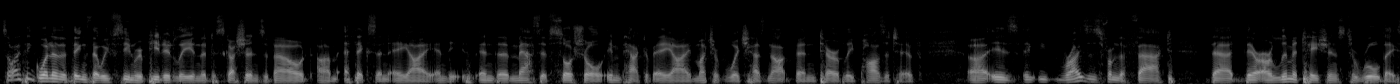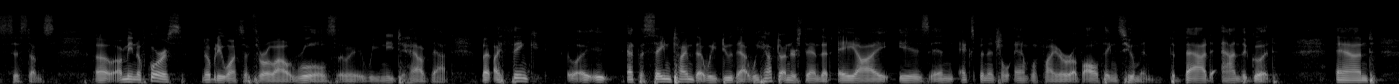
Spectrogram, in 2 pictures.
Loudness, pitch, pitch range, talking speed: -35 LUFS, 95 Hz, 85-115 Hz, 210 wpm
